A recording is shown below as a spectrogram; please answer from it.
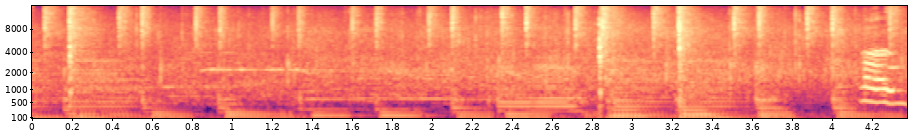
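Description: Live band playing an upbeat instrumental with a steady drum beat and a bouncing bass line, with saxophone and electric guitar on stage.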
